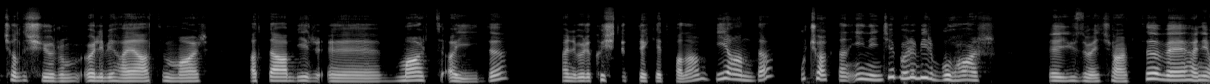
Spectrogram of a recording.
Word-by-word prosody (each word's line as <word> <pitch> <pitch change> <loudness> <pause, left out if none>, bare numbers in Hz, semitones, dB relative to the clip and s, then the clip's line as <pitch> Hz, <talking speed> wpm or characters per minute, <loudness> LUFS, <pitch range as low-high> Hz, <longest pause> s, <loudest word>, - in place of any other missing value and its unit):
çalışıyorum, 165 - -1
öyle 165 -1 +2
bir 165 - 0
hayatım 155 0 +2
var, 155 +1 +2 0.4
hatta 170 0 +4
bir, 175 -4 -3
eee, 145 -1 -1
Mart 185 +3 +3
ayıydı, 155 - -2 0.5
hani, 170 -2 -1
böyle 165 0 +2
kışlık 185 -2 -4
ceket 155 -2 -2
falan, 200 - -3
bir 265 +4 0
anda 215 - 0 0.3
uçaktan 220 -8 -2
inince 235 - -1
böyle 295 +2 +1
bir 270 -10 +1
buhar, 205 -2 0 0.5
eee, 175 - 0
yüzüme 165 -3 -2
çarptı 155 - +1
ve, 200 0 +6
hani, 195 -1 +1
175 Hz, 135 wpm, -24 LUFS, 155-210 Hz, 0.5 s, ve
